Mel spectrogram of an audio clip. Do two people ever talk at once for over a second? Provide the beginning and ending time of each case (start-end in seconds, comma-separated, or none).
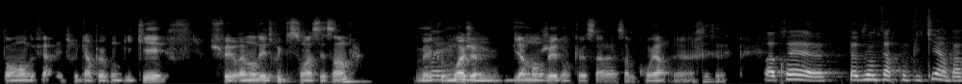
none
